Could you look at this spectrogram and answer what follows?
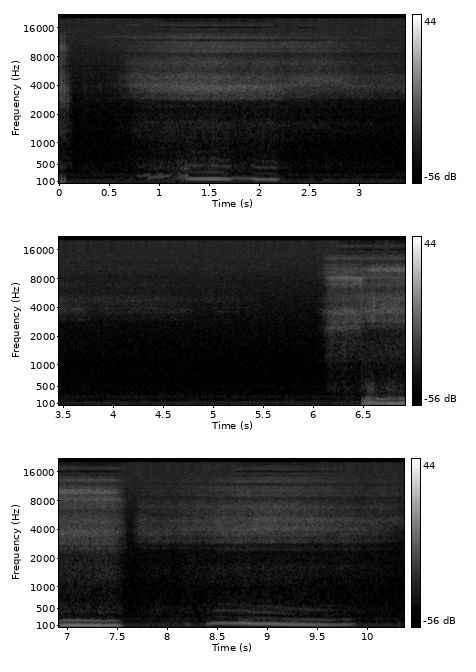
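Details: Sleeping pig snoring: deep, low, rumbling snores in slow, uneven bursts with quiet pauses between.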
